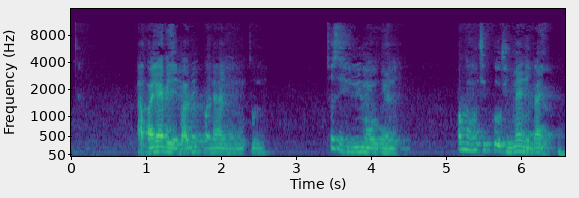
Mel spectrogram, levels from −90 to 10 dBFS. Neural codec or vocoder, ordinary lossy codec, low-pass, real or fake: codec, 44.1 kHz, 3.4 kbps, Pupu-Codec; MP3, 48 kbps; 14.4 kHz; fake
